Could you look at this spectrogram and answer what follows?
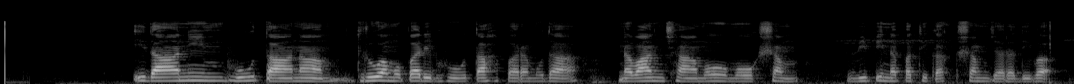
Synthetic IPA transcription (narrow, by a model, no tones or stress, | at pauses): id̪aːniːmbʱuːt̪aːnaːmd̪ʱɾuʋɐmupɐɾibʱuːt̪aɦɐpɐɾɐmud̪aːnɐʋaːɲt͡ʃʰaːmoːmoːkʂɐm | ʋipinɐpɐt̪ʰikɐkʂɐmd͡ʒɐɾɐd̪iʋɐ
